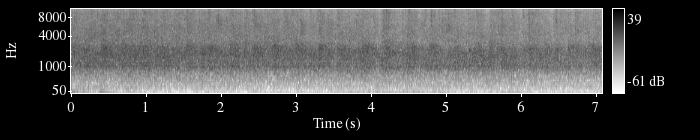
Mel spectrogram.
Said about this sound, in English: This would be a great time to give our two candidates for Kansas City Mayor a big round of applause for a very thoughtful conversation.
